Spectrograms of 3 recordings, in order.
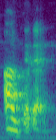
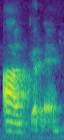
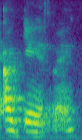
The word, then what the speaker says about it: agere: Say it like habeo, habere, habui, habitus versus ago, agere, egi, actus. Even if you need to emphasize it that much, habere versus agere. Don't say agere.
